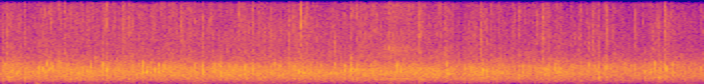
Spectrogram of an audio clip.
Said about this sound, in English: Get him a round of applause. Thank you.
